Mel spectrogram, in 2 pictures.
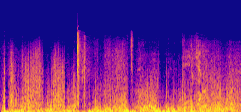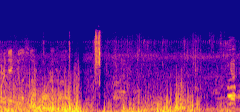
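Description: Shotguns fire at skeet targets on a night range: a few sharp, loud reports over steady wind noise on the microphone, with people talking nearby.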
